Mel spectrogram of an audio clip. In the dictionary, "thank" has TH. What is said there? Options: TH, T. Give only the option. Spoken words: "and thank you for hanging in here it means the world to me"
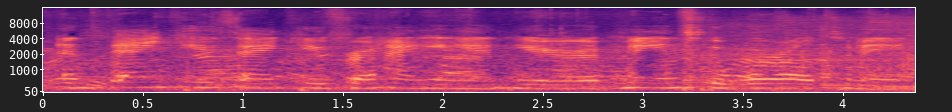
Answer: TH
